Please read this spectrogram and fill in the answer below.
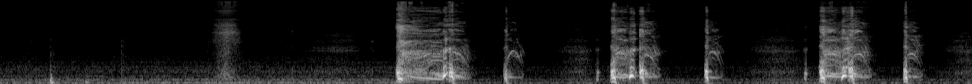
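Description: Quiet room, then two bursts of forceful repeated coughs with short gasping pauses between them; a coughing fit.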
